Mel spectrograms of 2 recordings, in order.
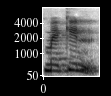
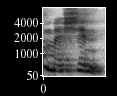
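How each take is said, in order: First: The middle consonant is a k sound. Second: The middle consonant is an sh sound. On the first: The speaker calls it wrong. "దీన్ని మనం మెకిన్ అనలేము" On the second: The speaker calls it right. "షిన్ అనాలి"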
